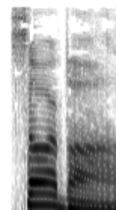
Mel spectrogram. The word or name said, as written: sorbol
